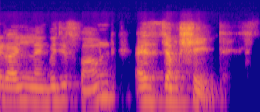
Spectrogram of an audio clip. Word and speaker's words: Jamshid: language is found as jamshed jamshid as iranians would pronounce it so jamshed is would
